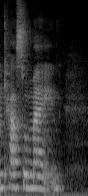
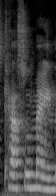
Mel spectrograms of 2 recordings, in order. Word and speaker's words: Castlemaine: My mum was born in Castle, Maine. – It's cold. – No, but that town is pronounced Castlemaine. The people who live there pronounce it Castlemaine.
